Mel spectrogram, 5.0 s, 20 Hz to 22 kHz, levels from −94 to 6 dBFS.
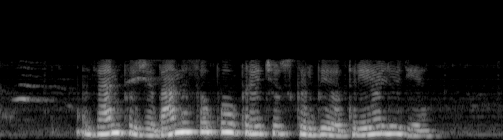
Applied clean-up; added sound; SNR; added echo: none; none; none; reverberation time 0.3 s.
